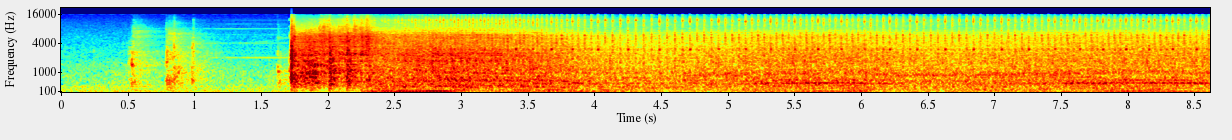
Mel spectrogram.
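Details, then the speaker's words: 2012 Hyundai Solaris 1.4 with misfiring, poor revving and high fuel use; started after replacing spark plugs with NGK LZKR6B-10E, no fault codes stored; rpm still rises and sags unevenly, rough idle, cause not found. "Ничего не изменилось, обороты все равно подплавывают почему-то."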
